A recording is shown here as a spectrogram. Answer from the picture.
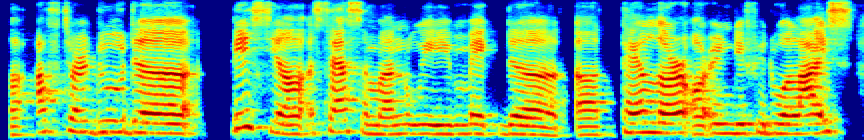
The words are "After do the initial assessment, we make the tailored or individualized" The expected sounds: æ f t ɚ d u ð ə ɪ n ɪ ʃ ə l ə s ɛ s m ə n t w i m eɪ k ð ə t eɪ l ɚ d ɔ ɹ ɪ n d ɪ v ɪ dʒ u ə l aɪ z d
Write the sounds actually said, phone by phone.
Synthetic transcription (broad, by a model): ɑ f t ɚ d u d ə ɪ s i ə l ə s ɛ s m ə n w i m eɪ k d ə t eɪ l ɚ ɔ ɹ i n d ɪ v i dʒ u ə l aɪ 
